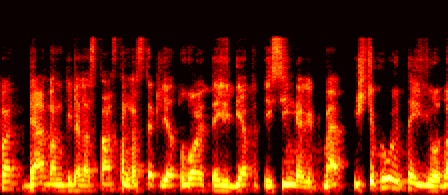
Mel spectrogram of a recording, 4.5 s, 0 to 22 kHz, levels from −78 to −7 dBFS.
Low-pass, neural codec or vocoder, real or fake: 9.9 kHz; codec, 44.1 kHz, 2.6 kbps, SNAC; fake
